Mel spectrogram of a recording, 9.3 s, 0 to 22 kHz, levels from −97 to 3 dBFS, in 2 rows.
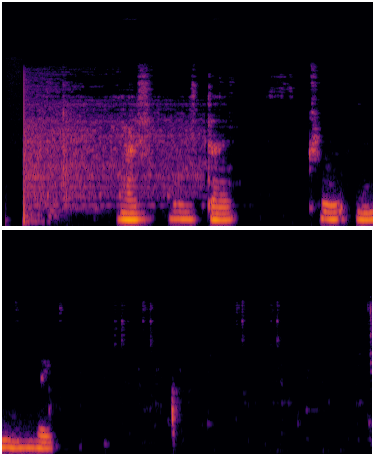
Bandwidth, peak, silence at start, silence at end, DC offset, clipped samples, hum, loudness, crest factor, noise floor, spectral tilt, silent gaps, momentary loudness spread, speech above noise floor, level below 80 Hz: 6 kHz; -14 dBFS; 0.25 s; 2.45 s; under 0.1%; under 0.1%; none; -34 LUFS; 22 dB; under -90 dBFS; -9 dB/octave; 3.73-3.83 s, 5.55-5.59 s, 5.65-5.90 s, 5.98-6.02 s, 6.65-6.69 s; 19 LU; over 58 dB; -70 dBFS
